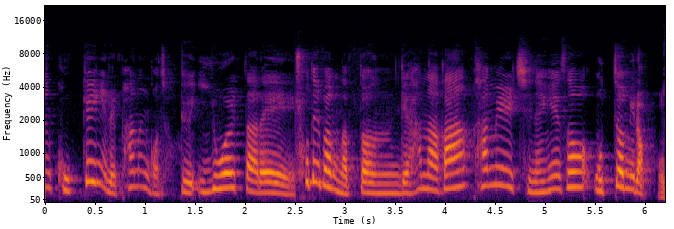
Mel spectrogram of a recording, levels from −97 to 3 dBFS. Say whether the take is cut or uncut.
cut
